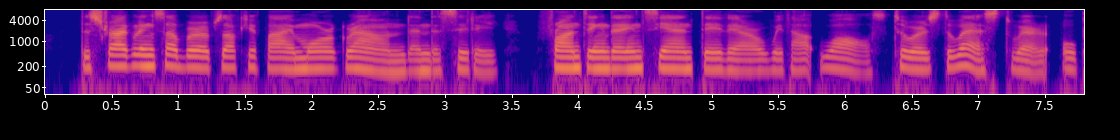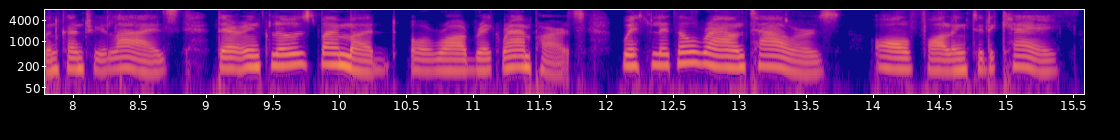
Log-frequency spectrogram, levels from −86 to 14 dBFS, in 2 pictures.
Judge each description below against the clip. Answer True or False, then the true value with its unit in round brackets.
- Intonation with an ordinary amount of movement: True (3.5 semitones)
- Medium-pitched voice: True (175 Hz)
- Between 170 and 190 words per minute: False (155 wpm)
